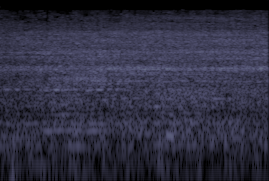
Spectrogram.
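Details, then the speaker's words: Model locomotive, gears greased after making unsettling noises: quiet steady whir with a faint even gear hum, no grating or catching; runs smoothly, a very good runner. "now you'll see she's a very good runner as well"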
